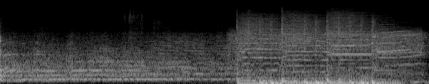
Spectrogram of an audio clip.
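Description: Steady racing engine noise from the track. About two and a half seconds in, a louder music sting with heavy bass comes in, mixed with car sounds.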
